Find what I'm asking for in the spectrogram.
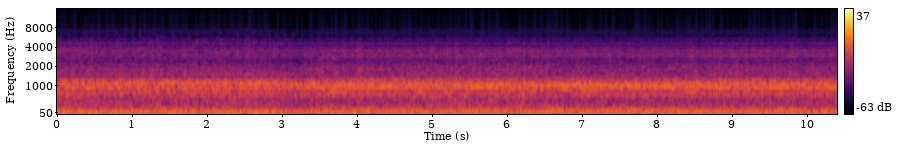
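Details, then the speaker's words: IH Farmall 560 tractor that the owner re-timed, then flooded, just restarted: loud, rough idle with an uneven beat and occasional stumbles; possible exhaust-side crack noted; cause unclear; idle misfire. "It just seems like it's got a miss, and I don't know."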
